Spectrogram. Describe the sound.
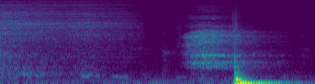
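A deep human breath: a soft breathy hiss swells, then gives way to a sharper, louder rush of air near the end, with no talking.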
